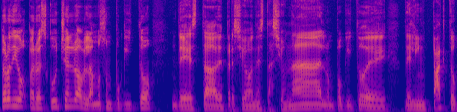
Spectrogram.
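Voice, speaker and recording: In a very clean recording against a silent background, a man can be heard. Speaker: podcast co-host. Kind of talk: casual chat. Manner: fast.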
